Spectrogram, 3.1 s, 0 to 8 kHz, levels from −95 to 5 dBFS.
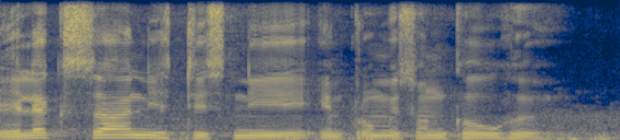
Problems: none marked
